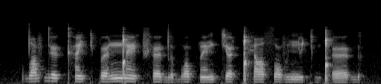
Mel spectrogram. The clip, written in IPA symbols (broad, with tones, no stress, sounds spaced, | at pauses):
dˤ ø˨˥ v d ø˧ kʰ ã˨˥ c p œ˨˥ ŋ͡ǃ ɛ̃˥˩ t͡ʃʰ œ˧˩ d ə˧˩˧ b ɔ˥˩ p ɛ̃˨˥ ɡ c œ˧ ǃʰ ɛ˧ sˤ u˧˩˧ v ɲ œ˧ c ǃʼ œ˨˥ ɡ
